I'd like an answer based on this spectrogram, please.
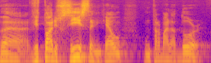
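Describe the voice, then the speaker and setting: The speaker is a man with a medium-pitched voice. He talks fairly quickly. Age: 70s. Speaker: politician. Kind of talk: interview. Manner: animated.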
